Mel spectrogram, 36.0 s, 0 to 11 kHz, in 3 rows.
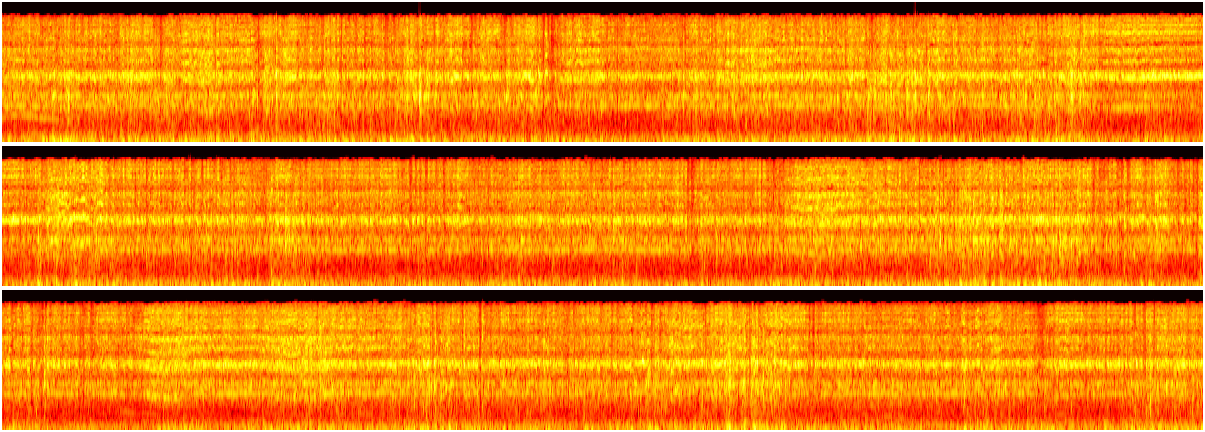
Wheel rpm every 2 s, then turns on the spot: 230, 230, 230, 230, 230, 230, 240, 230, 240, 240, 230, 230, 230, 220, 230, 240, 230, 230.
none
